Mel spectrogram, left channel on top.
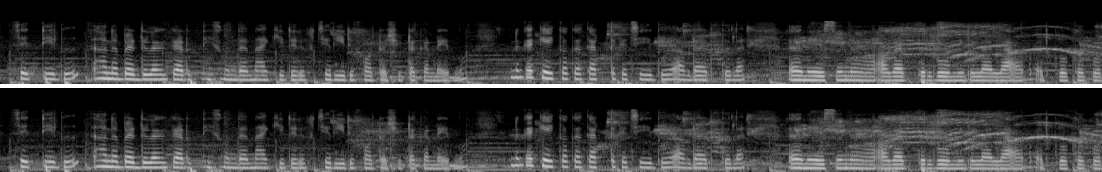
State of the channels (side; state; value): both; normal; correlation 0.95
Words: സെറ്റ് ചെയ്ത് അങ്ങനെ ബെഡിലൊക്കെ കിടത്തി സുന്ദരനാക്കിയിട്ടൊരു ചെറിയൊരു ഫോട്ടോഷൂട്ടൊക്കെ ഉണ്ടായിരുന്നു. പിന്നൊക്കെ കേക്കൊക്കെ കട്ടൊക്കെ ചെയ്ത് അവിടെ അടുത്തുള്ള നേഴ്സിനും അവിടെ അടുത്തുള്ള റൂമിലുള്ള എല്ലാവർക്കൊക്കെ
